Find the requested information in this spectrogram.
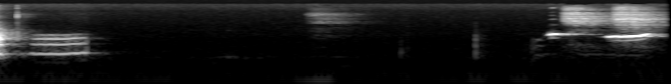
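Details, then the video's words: Indian ringneck parrot talking in Hindi indoors: a short voiced, word-like phrase, a few soft clicks and a pause, then a high, strained, rising-and-falling utterance with raspy upper tones. "Indian ringneck parrot talking clear in hindi."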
